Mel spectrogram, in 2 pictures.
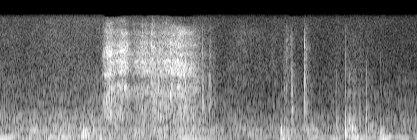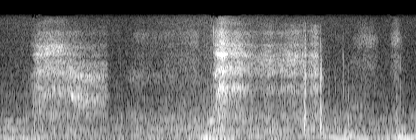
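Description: A cat scratches and paws at a rustling surface in short bursts.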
